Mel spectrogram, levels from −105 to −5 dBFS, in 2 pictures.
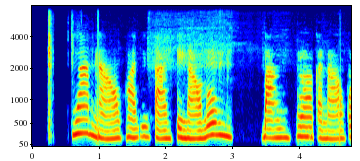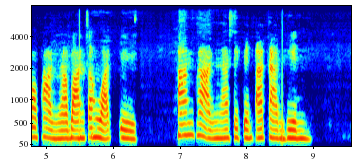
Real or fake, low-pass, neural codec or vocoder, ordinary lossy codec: fake; 7.2 kHz; codec, 16 kHz, 16 kbps, FreqCodec, larger model; none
